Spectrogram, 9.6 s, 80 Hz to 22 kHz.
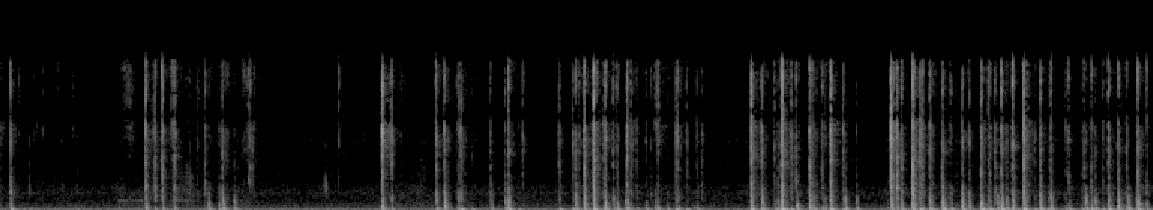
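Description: Both hands type fast with fingertips on the backlit black plastic keycaps of a 13-inch aluminium MacBook Pro laptop keyboard. Dense, crisp key clicks patter continuously, sparse at first and then in quick bursts, over a low hum.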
